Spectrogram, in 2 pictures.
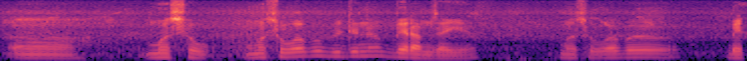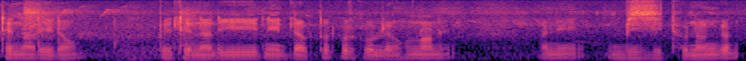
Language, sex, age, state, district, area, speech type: Bodo, male, 30-45, Assam, Chirang, rural, spontaneous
